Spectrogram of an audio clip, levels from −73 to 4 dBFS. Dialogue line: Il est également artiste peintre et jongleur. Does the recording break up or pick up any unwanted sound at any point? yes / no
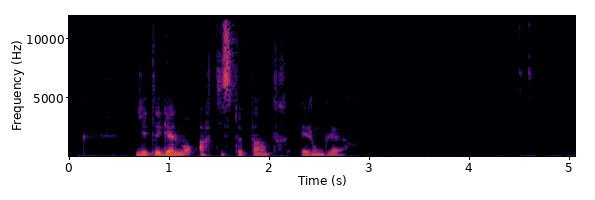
no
